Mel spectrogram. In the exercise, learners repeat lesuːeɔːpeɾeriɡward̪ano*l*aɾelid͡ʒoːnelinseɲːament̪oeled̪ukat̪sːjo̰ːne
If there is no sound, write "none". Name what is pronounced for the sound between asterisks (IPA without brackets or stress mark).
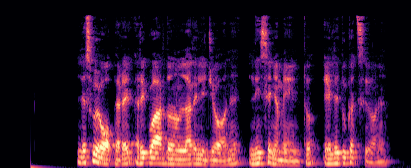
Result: l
